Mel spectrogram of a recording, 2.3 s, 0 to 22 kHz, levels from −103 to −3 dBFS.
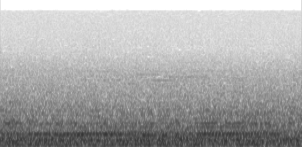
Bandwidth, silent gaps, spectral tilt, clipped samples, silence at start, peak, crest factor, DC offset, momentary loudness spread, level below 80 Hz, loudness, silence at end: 15 kHz; none; -10 dB/octave; under 0.1%; 0 s; -16 dBFS; 12 dB; under 0.1%; 1 LU; -38 dBFS; -29 LUFS; 0 s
